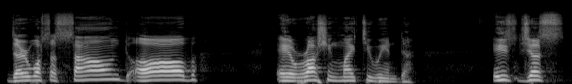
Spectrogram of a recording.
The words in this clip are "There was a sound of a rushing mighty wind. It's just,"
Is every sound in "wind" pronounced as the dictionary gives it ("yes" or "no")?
yes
